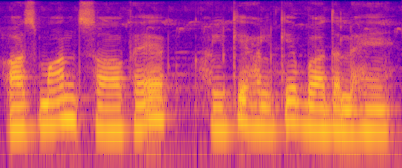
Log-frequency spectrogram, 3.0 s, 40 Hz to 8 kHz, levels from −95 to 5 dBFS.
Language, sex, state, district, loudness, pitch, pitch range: Hindi, male, Uttar Pradesh, Shamli, -15 LUFS, 140 Hz, 135-155 Hz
